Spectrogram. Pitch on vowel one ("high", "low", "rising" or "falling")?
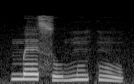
high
